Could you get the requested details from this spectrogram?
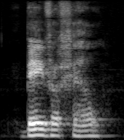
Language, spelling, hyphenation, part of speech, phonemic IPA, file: Dutch, bevergeil, be‧ver‧geil, noun, /beː.vərˌɣɛi̯l/, Nl-bevergeil.ogg
- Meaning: castoreum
